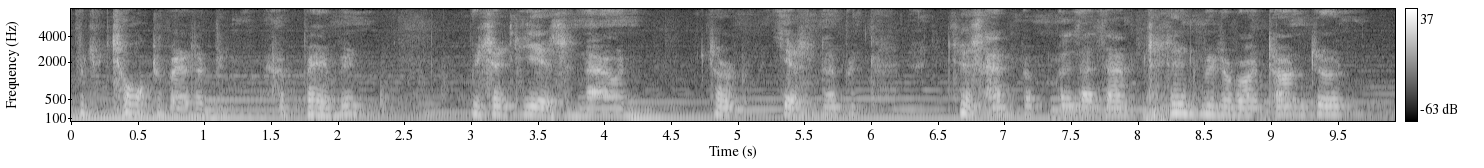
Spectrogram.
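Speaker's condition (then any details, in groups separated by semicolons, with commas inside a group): Parkinson's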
